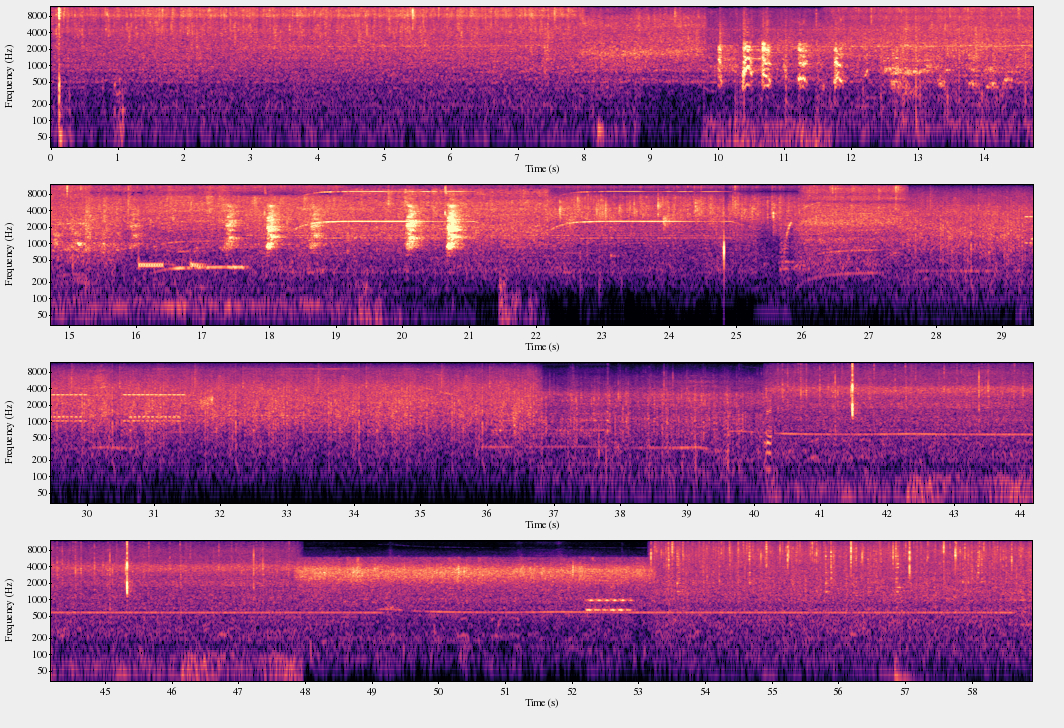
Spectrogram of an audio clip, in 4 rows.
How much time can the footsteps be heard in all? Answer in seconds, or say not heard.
not heard.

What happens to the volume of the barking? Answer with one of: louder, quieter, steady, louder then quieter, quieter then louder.
quieter then louder.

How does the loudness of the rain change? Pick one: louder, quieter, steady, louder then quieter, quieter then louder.
steady.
